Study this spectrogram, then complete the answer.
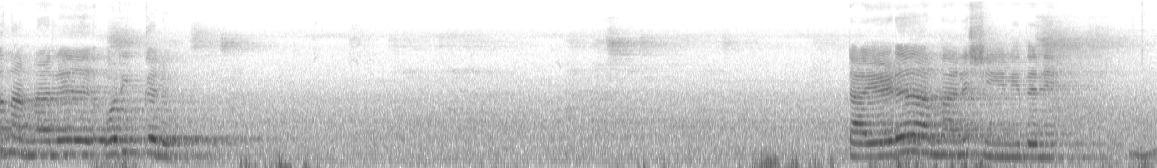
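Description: A young girl sings in a soft, drawn-out voice nearby.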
